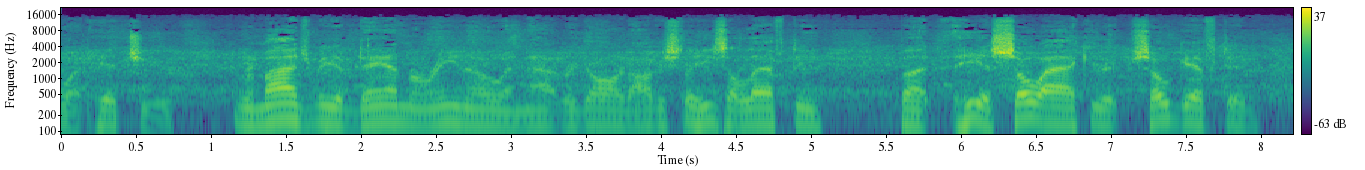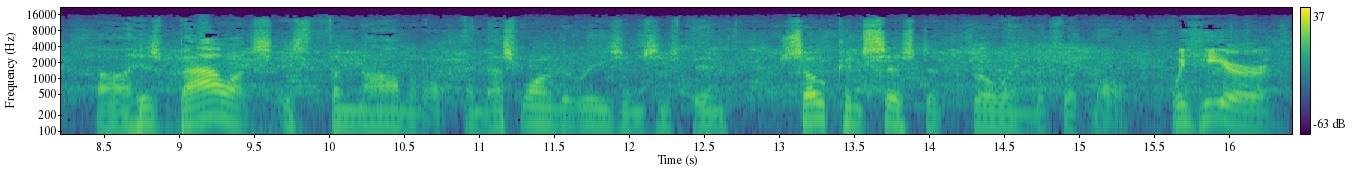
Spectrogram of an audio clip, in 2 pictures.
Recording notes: Day 2 of ACC Kickoff live from Charlotte.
